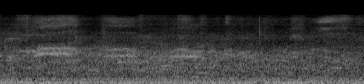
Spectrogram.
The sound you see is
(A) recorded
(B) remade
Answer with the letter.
B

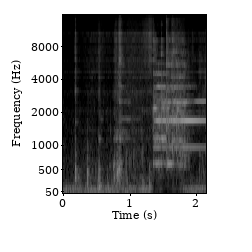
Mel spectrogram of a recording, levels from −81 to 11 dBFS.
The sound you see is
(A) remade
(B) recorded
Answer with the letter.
A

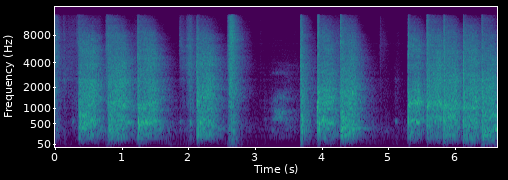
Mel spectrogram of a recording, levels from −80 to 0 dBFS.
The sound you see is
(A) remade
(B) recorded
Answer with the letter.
A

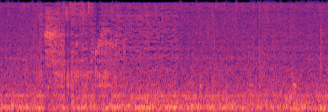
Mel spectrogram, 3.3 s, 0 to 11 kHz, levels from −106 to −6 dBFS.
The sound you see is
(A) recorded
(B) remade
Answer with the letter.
A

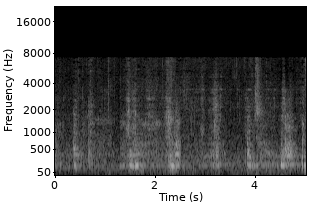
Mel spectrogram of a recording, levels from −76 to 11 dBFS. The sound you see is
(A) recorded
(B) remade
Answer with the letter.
A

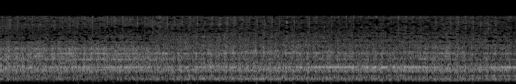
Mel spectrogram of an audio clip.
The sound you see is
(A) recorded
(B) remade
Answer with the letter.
A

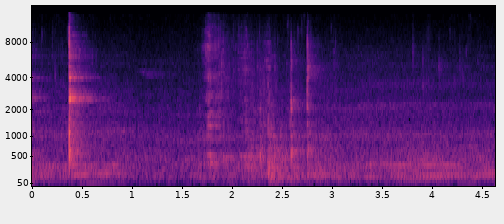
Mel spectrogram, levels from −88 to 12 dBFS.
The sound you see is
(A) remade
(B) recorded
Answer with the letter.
B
